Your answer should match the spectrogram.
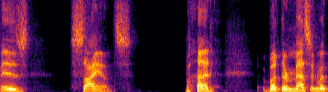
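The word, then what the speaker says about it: Psyence: This company's name is Science. But but they're messing with my head because it's spelled P S Y N C E. Science like psychology but science.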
